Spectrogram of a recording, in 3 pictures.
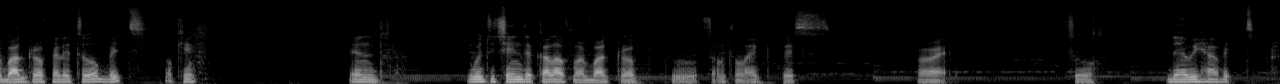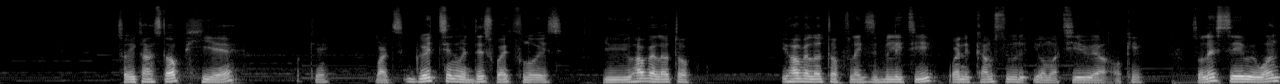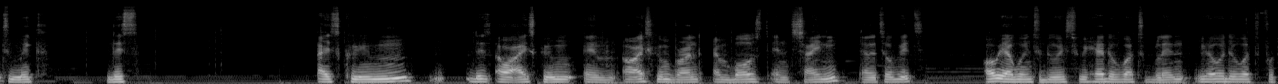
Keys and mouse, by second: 0.9-1.9 middle drag, 5.8 click, 15.3-16.7 middle drag, 27.3 shift+middle click, 28.3 middle click.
